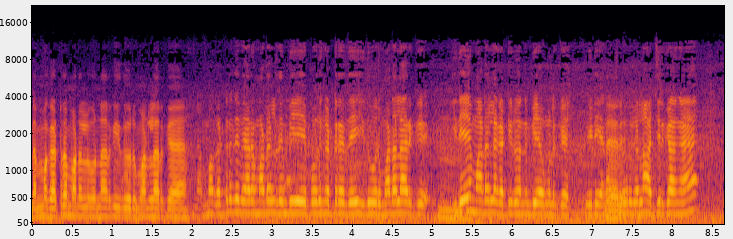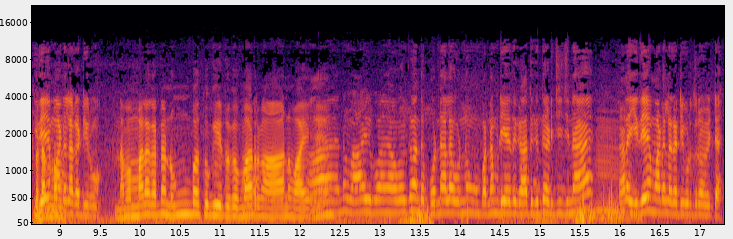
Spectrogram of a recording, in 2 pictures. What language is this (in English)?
Korean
